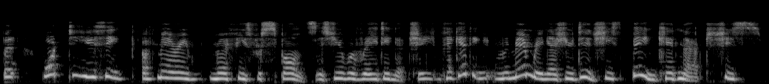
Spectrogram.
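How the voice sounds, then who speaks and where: A woman with a distinctly high voice hosts a conversational radio discussion. She talks informally, as one steering a panel. The recording is a little dull and lo-fi. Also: animated, moderate pace, hardly any pauses, darkish tone, husky. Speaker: host leading a panel discussion. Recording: dull, lo-fi sound.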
